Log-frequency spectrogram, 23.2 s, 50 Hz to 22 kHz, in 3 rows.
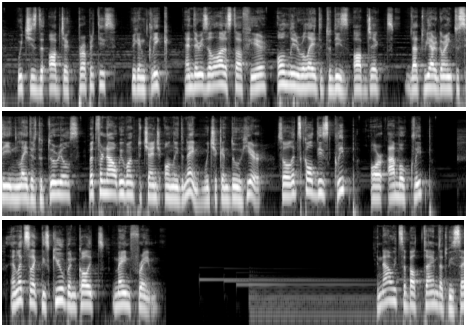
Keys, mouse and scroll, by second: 1.1-3.0 drag, 5.4-12.3 middle drag, 12.3-13.6 drag, 14.3 Left, 14.4 Left, 14.8 m, 16.9 right click, 17.7 click, 21.0-22.0 right drag, 22.0 click, 22.2 middle click.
